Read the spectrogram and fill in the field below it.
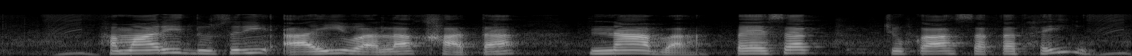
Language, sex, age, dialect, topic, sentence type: Bhojpuri, female, 36-40, Western, banking, question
